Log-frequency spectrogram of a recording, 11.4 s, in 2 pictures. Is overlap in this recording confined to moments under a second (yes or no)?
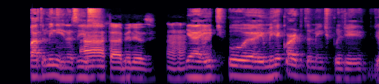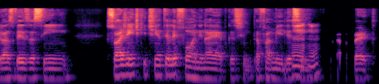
yes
